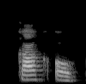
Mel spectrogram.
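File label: "kakup", Nigerian Pidgin, female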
